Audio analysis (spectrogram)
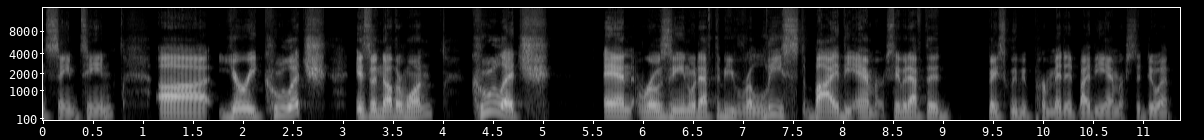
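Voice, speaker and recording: A man hosting a sports podcast, talking in an energetic, opinionated, chatty way while getting over a cold and losing his voice. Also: mid-range voice, no echo. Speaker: podcast host.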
